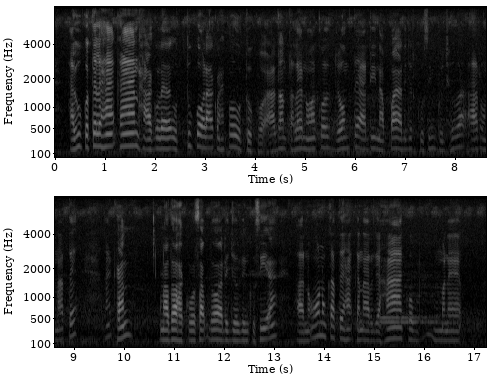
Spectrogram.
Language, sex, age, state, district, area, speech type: Santali, male, 30-45, West Bengal, Bankura, rural, spontaneous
